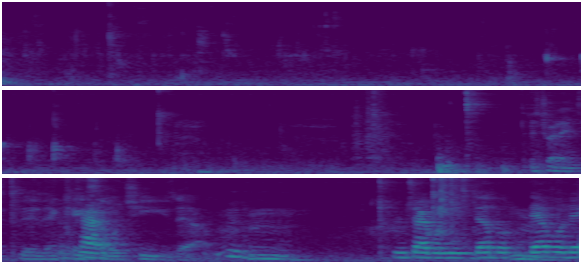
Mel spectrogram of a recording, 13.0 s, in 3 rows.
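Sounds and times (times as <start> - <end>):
faint chewing: 0.0 - 6.9
wet mouth clicks: 4.0 - 5.7.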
